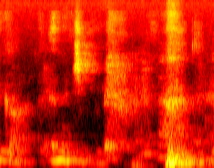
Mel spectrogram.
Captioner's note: laughs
